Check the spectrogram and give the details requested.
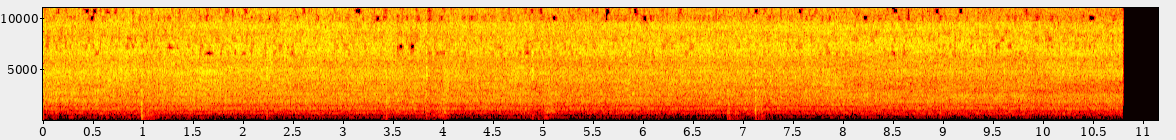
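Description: Onion and pineapple chunks sizzling steadily in hot oil in a frying pan while being stirred, with a few light clicks of a metal spatula against the pan. The sound cuts off abruptly near the end.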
